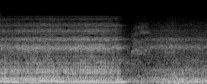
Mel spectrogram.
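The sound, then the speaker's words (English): A person snores in a playback recording, a continuous low, rasping drone with rich buzzing overtones that shifts slightly partway through. “audio taped me snoring. Do we have the audio?”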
